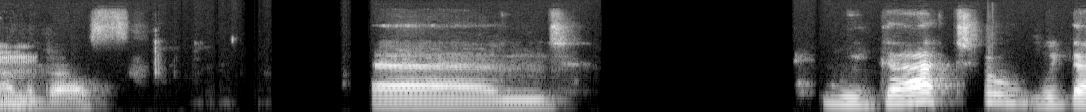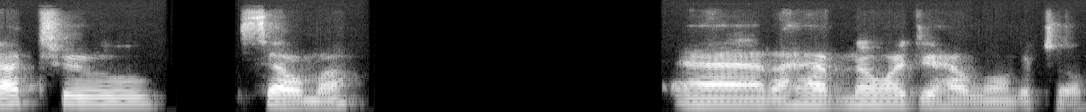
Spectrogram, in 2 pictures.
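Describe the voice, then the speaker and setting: In an American accent, a woman with a fairly low voice speaks at a very slow pace, using lively intonation and long, frequent pauses. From New York, the Bronx. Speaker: former professional dancer. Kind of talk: oral history interview answer.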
